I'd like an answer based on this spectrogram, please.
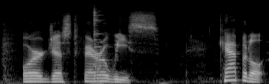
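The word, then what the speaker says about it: Faeroese: fun yeah sound effect the next word is Fise or just Fise capital f a e r o e s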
